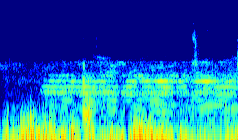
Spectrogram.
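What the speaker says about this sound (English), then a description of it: "And they're all stacked trains." A stacked freight train rolls past close by, a steady low rumble with faint metallic squeals and clanks running through the whole stretch.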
